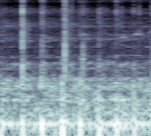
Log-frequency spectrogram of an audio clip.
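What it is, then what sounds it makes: Baked-through bread loaf (hollow). A freshly baked cheddar bread loaf with a golden crown is thumped repeatedly, giving soft, low, slightly hollow thuds that die away quickly. The hollow sound means the loaf is done baking.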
